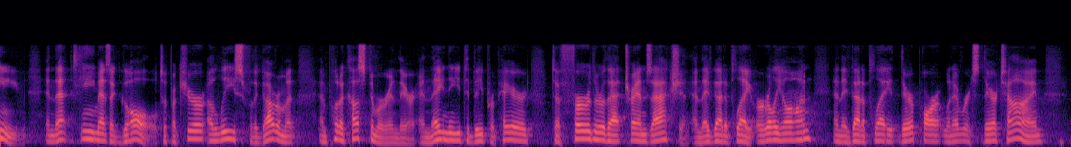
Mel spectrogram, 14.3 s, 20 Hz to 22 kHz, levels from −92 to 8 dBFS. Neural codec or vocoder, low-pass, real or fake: codec, 16 kHz, 0.8 kbps, ZipCodec; 7.2 kHz; fake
